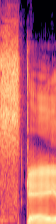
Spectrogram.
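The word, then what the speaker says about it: Skai: I wanted to name them Aona and Sky, but Brandon pronounces it as Skay, and that pronunciation's stupid. So I don't want to do that just because of that.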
